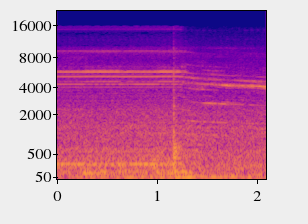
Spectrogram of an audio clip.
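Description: Super Soco CPx electric motor whining at high pitch as the rear wheel spins freely with no load at about 70 mph on the speedometer. About a second in there is a click, the lower hum drops out, and the whine thins to a single tone that begins to fall as the wheel slows.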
